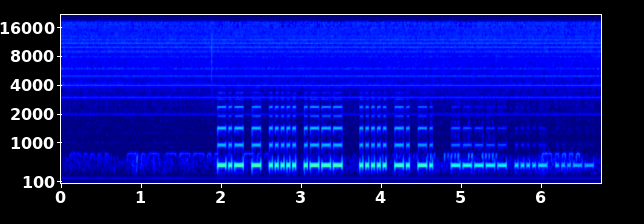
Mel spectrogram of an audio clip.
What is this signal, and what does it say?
Morse code, heard as a keyed tone, about 34 wpm, 480 Hz. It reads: KT5J 5NN 043
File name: CW / kt5j wpx cw-op-k5pi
